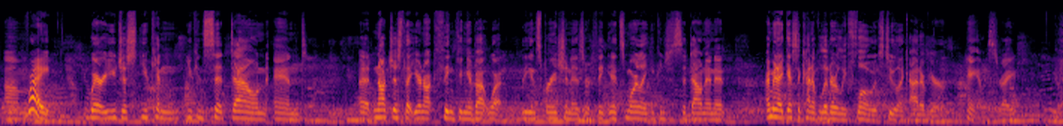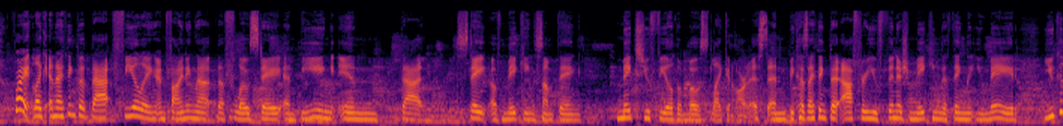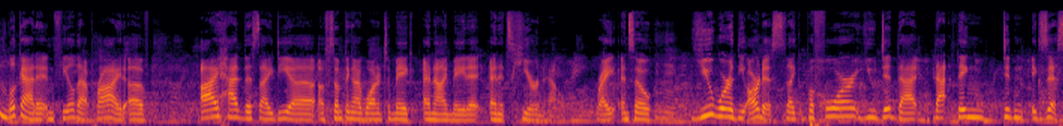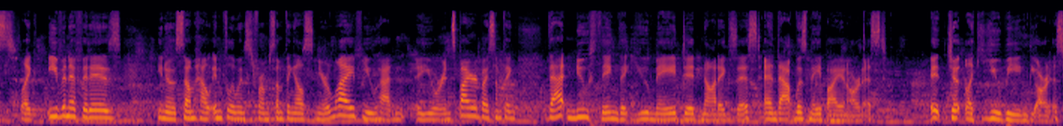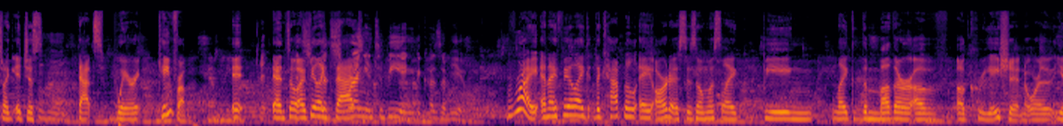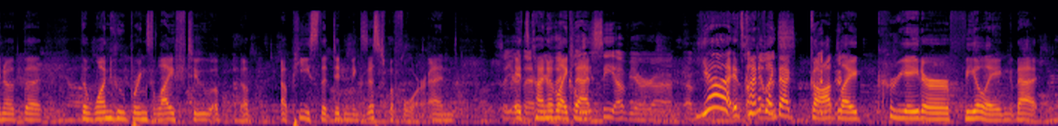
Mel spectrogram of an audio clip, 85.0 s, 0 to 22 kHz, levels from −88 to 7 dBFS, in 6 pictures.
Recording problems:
chatter from many people; noticeable; throughout; 15 dB below the speech

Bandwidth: 15.5 kHz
